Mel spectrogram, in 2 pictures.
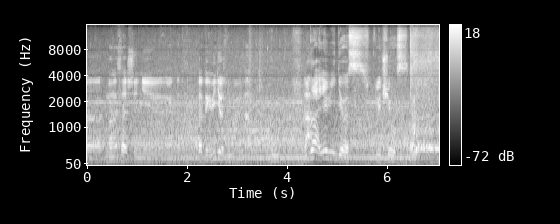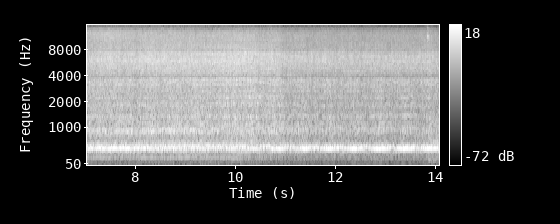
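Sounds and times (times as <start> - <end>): polishing machine humming: 6.4 - 14.0.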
